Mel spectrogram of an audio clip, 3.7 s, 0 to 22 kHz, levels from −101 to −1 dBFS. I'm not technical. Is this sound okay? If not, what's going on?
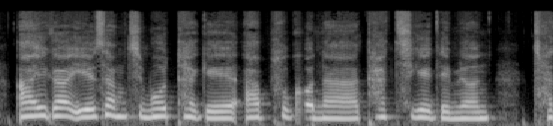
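No, there's one small glitch. At about 1.99 to 2.05 seconds you can hear a short concealed packet loss. Roughly 40 milliseconds of the speech didn't arrive in time, so the receiving end covered the gap by stretching out the sound just before it and then easing back into the real audio. It comes across as a quick smear or wobble, and a short sound in that spot can get lost.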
